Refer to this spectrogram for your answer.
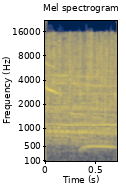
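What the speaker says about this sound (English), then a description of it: "give him a round of applause." Studio audience applause at a dating show as a guest is welcomed on stage, a loud, continuous burst of clapping with some crowd noise, brief and steady.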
